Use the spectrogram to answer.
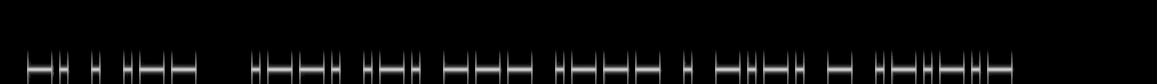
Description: Morse code, heard as a keyed tone, about 15 wpm, 700 Hz. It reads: NEW PROJECT.
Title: Sentences from Top 1400 Words 15wpm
